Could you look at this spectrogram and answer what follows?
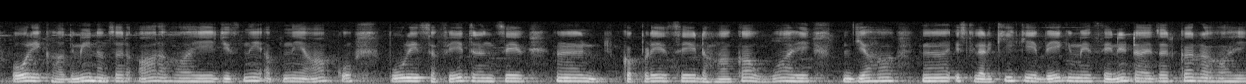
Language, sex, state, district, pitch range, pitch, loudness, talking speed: Hindi, male, Bihar, Gaya, 135-155 Hz, 145 Hz, -16 LUFS, 145 wpm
